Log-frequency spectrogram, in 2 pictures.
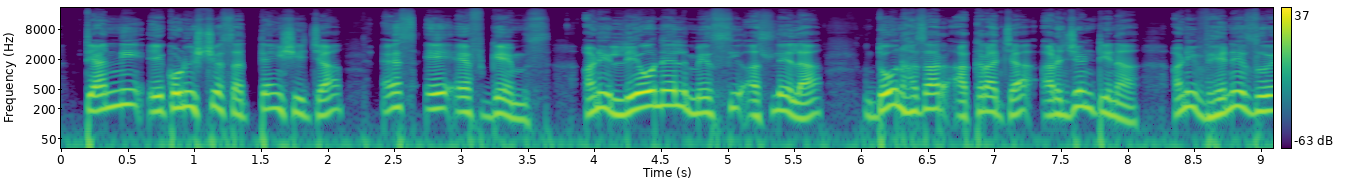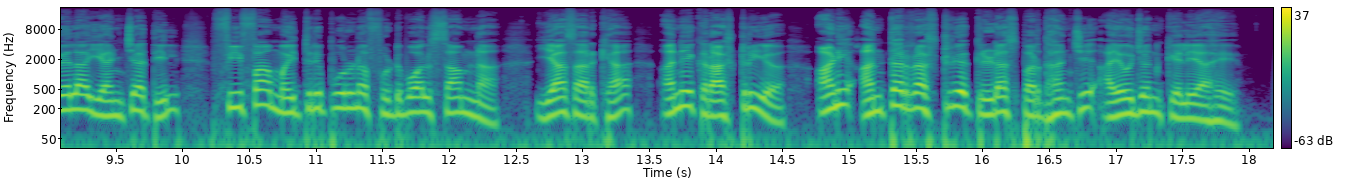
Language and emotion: Marathi, neutral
